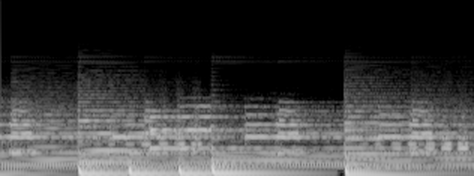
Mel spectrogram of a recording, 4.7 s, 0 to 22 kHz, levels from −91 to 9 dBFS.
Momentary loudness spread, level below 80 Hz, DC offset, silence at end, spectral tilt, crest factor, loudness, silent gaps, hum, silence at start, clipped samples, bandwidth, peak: 6 LU; -20 dBFS; under 0.1%; 0 s; -11 dB/octave; 14 dB; -20 LUFS; none; none; 0 s; under 0.1%; 3.2 kHz; -2 dBFS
